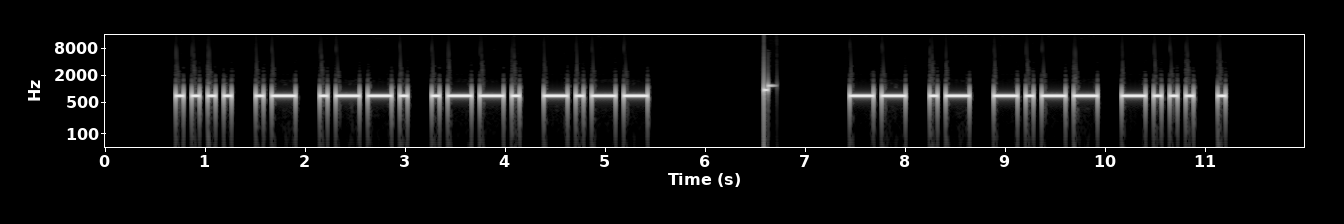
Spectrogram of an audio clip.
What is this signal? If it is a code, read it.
Morse code, heard as a keyed tone, about 15 wpm, 700 Hz. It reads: HAPPY MAYBE
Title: Sentences from Top 1000 Words - New Word Drill - 15wpm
